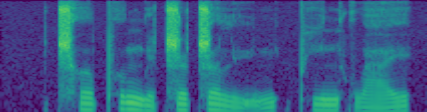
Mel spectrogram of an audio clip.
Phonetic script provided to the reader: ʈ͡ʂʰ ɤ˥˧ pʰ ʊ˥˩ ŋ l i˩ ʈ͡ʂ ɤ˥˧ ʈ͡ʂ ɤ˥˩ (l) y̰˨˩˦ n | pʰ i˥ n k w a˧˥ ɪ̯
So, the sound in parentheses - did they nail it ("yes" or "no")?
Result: yes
